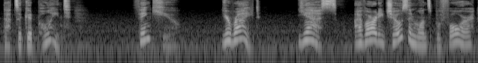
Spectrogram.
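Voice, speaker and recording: A woman voicing a gentle, caring young woman in a video game, speaking politely and softly. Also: on the high side, expressive, slow, a little hiss or hum. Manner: polite and soft-spoken. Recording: music under the dialogue.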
